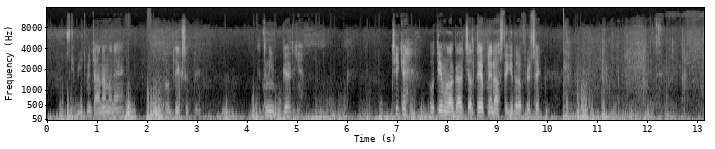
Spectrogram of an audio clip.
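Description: Footsteps crunch on dry grass and gravel.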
